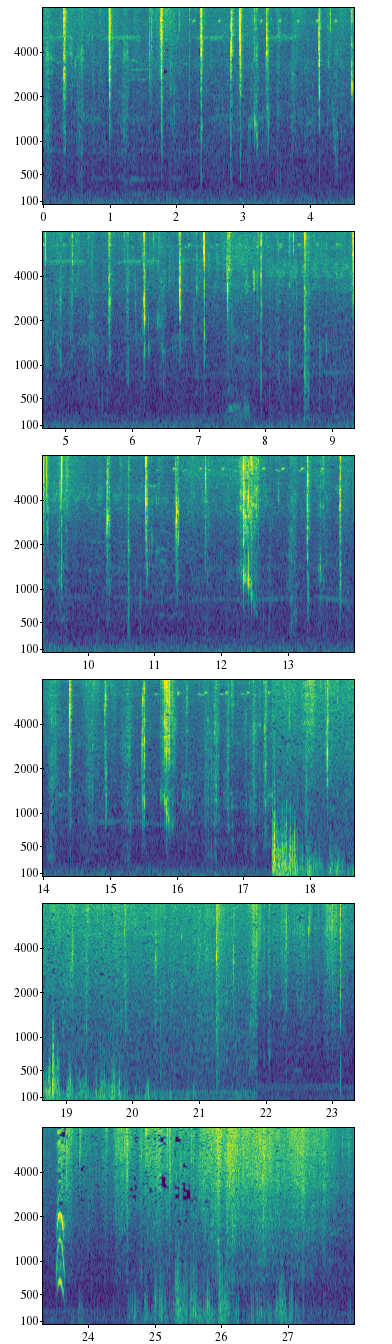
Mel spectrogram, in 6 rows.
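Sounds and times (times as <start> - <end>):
crunchy chewing and lip smacks: 0.0 - 17.5.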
